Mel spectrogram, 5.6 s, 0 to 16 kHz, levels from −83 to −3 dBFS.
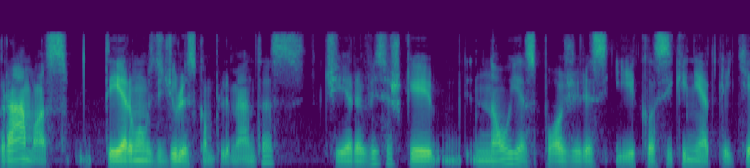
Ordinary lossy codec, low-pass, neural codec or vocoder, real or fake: AAC, 64 kbps; 7.2 kHz; none; real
